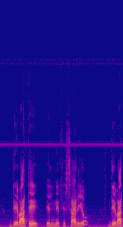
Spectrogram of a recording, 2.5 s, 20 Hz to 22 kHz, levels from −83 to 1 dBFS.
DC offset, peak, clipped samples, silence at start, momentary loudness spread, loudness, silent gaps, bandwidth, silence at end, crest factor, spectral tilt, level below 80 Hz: under 0.1%; -12 dBFS; under 0.1%; 0.2 s; 13 LU; -31 LUFS; none; 16.5 kHz; 0 s; 20 dB; -5.5 dB/octave; -56 dBFS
